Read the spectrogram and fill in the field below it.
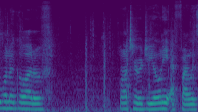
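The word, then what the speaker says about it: Monteriggioni: So, I don't really want to go out of Monte Regioni.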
